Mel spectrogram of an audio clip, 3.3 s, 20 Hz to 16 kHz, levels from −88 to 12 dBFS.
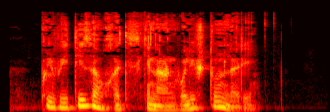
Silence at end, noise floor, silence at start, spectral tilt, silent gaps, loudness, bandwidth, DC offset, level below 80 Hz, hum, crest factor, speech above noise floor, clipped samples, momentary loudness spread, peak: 0.75 s; -63 dBFS; 0.4 s; -4 dB/octave; none; -23 LUFS; 11.5 kHz; under 0.1%; -46 dBFS; none; 20 dB; 40 dB; under 0.1%; 9 LU; -4 dBFS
